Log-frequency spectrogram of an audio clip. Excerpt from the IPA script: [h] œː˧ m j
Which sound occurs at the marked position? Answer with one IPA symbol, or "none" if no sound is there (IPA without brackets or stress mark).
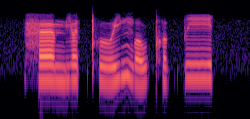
h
